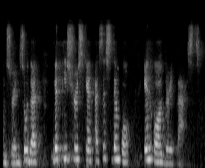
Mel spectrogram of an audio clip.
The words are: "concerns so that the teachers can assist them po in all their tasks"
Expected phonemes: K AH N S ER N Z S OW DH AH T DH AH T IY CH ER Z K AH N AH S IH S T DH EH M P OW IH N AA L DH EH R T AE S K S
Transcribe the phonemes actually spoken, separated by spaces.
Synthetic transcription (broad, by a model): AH N S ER N S OW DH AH T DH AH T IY S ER S K AH N AH S IH S T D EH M P OW IH N AA L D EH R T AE S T S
